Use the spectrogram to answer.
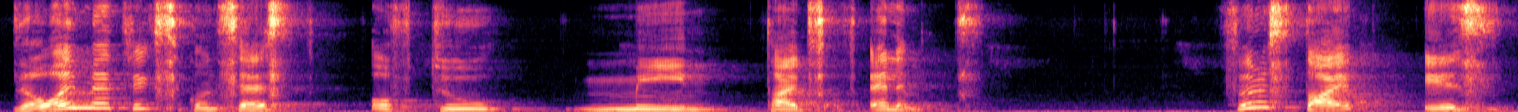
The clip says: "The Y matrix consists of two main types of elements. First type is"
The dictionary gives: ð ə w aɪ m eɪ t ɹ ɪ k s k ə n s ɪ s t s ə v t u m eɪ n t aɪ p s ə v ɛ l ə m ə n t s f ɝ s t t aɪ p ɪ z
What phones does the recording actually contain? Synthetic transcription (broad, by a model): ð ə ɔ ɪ m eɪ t ɹ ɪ k s k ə n s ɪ s t ə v t u m eɪ n t aɪ p s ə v ɛ l ə m ə n t s f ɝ s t t aɪ p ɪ z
